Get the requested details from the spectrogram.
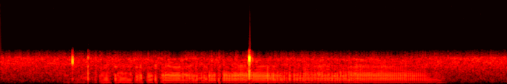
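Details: Chick snoring: a long, buzzy, fluttering breath sound rising and falling over about two and a half seconds, with faint clicks.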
